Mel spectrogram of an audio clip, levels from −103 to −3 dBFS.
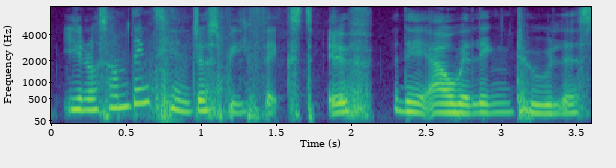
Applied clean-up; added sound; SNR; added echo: none; Thump, thud; 17 dB; none.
